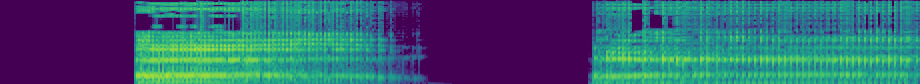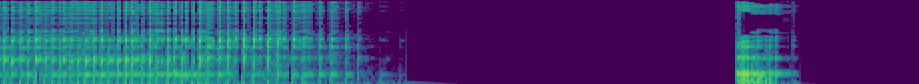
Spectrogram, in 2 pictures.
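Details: Two loud, long voiced belches followed by a brief third; burping, the release of swallowed air through the mouth.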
